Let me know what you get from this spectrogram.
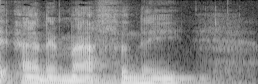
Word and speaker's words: animaphany: I would say animaphany.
